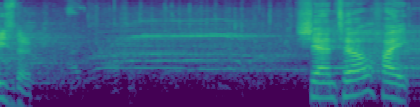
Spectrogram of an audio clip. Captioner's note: crowd cheering and applauding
